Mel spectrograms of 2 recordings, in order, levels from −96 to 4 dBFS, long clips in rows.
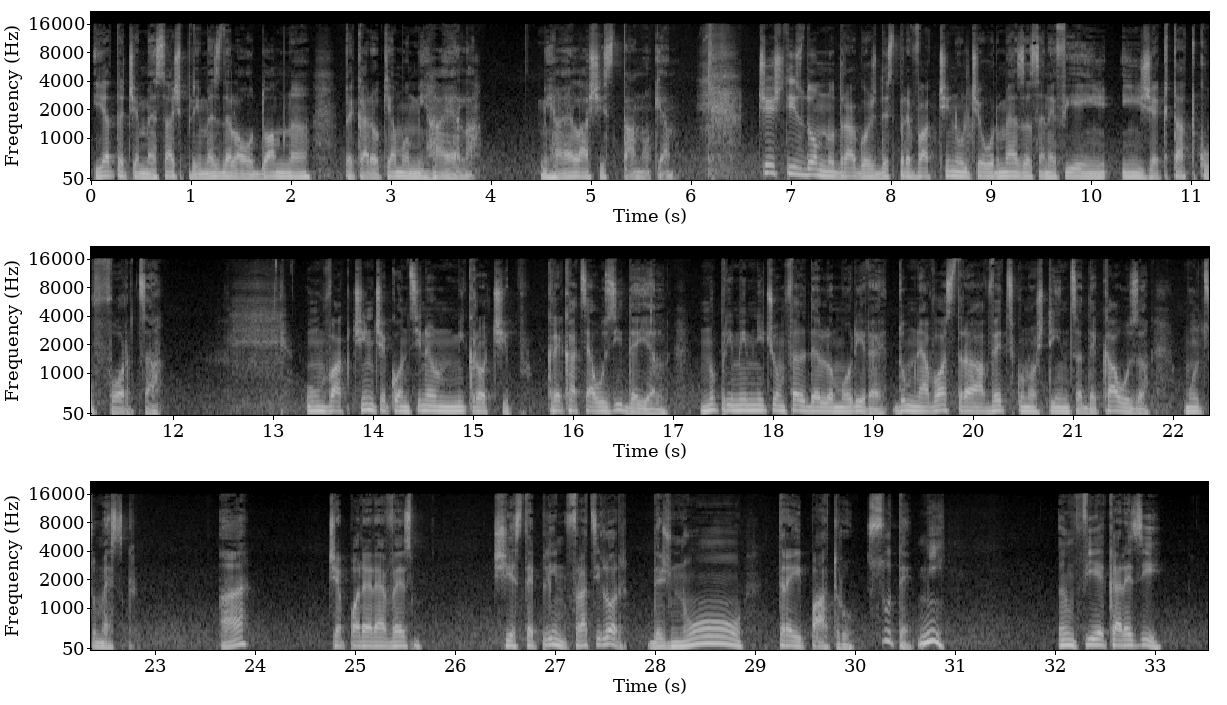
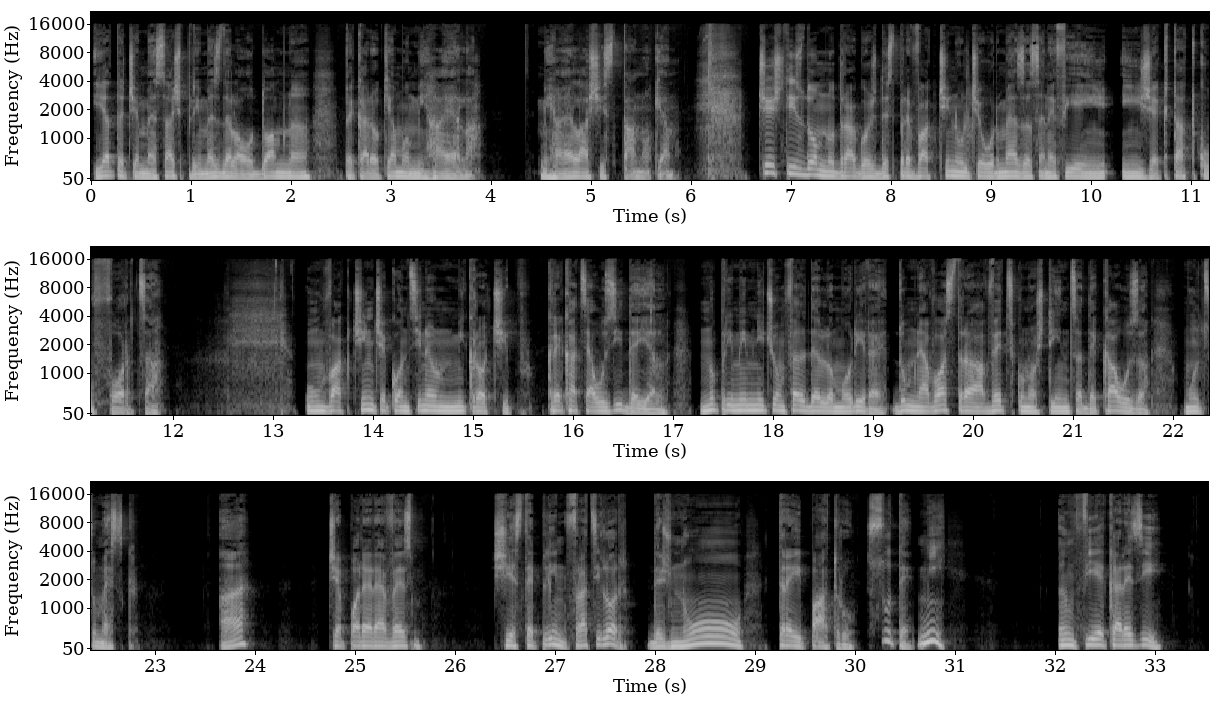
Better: second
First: hiss; faint; throughout; 30 dB below the speech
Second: none

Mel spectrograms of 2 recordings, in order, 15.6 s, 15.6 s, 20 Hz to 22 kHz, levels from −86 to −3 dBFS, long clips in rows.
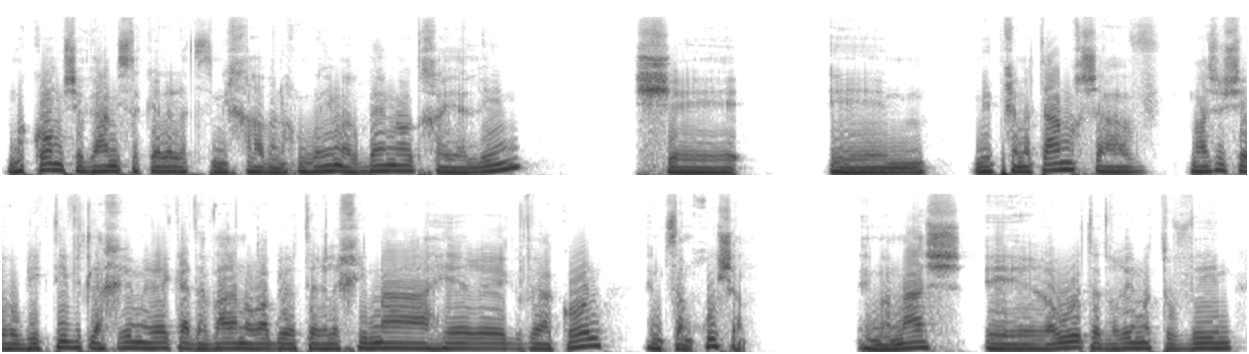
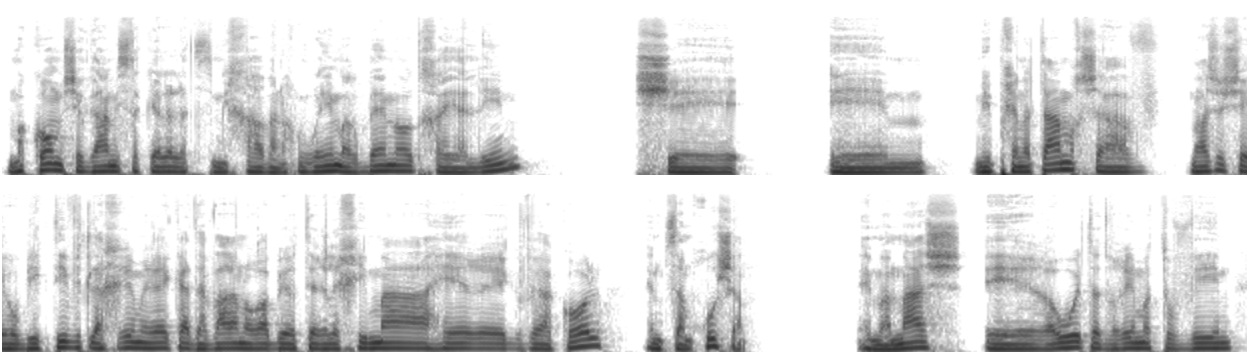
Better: second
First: distortion; slight; 10 dB below the speech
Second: none

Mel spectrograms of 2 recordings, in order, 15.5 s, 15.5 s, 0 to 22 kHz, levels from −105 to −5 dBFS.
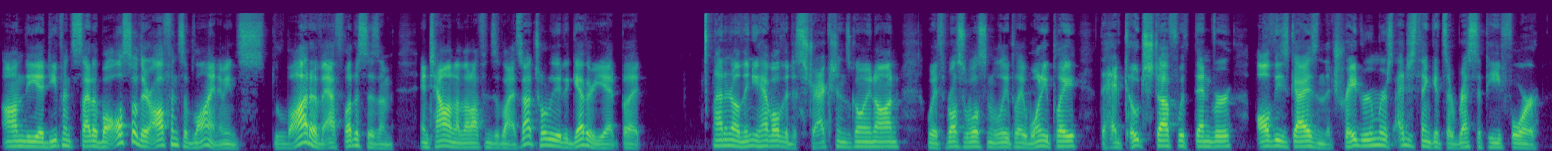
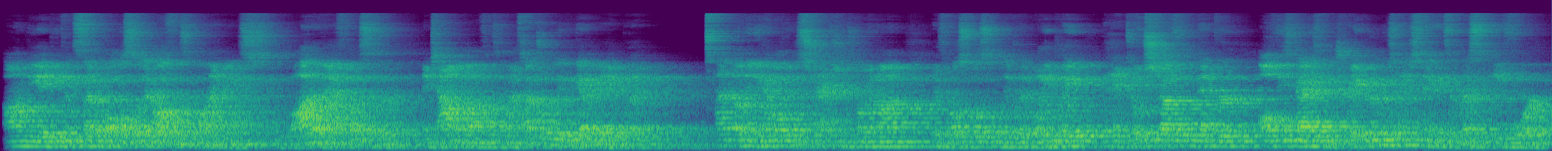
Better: first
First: none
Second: off-mic speech; far // room echo; strong; dies away in 3 s

